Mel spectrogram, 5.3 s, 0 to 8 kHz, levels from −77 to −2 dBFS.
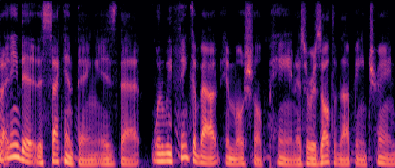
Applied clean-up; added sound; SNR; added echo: none; none; none; none.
